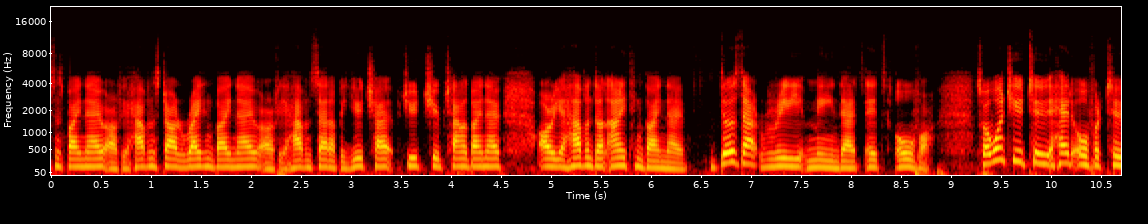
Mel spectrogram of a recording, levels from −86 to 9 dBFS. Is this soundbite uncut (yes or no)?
yes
